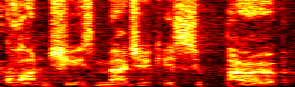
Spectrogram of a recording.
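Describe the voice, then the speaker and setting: An actor playing a proud, sardonic sorcerer in a fighting game, delivering wry, haughty challenges. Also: male voice, deep voice, slow. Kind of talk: video game fight dialogue. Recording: long reverb, noisy game audio.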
